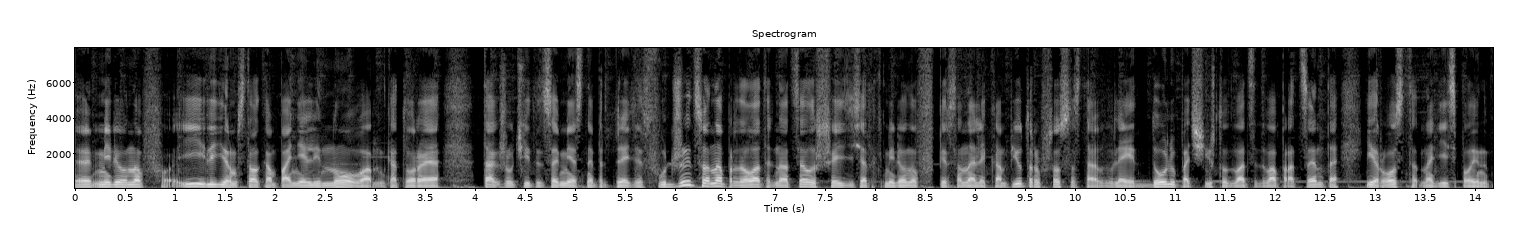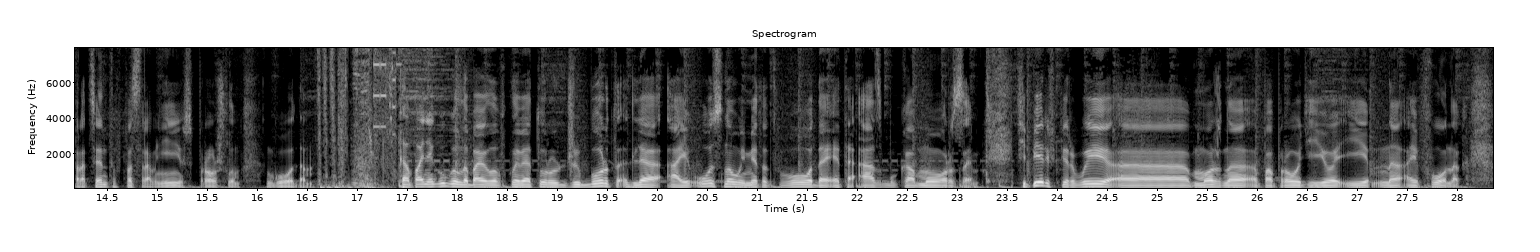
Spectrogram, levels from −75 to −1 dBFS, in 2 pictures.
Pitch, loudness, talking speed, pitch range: 100 Hz, -18 LUFS, 120 wpm, 90-115 Hz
